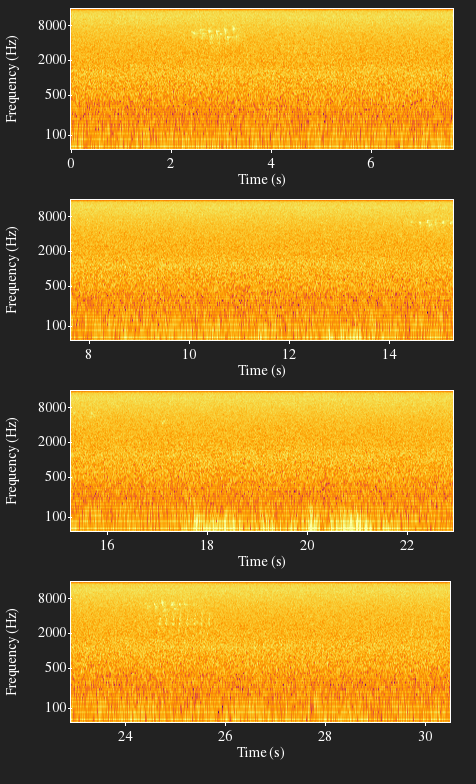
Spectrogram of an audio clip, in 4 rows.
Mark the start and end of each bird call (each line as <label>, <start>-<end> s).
Wilson's Warbler (Cardellina pusilla), 1.4-4.2 s
Wilson's Warbler (Cardellina pusilla), 13.9-16.2 s
Steller's Jay (Cyanocitta stelleri), 24.0-26.7 s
